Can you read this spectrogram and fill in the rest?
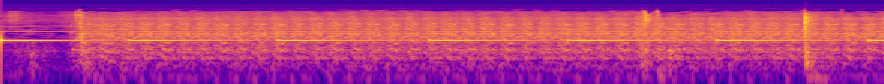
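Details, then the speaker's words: Van parked about four years, with gas added: slow, steady cranking just under one a second that never catches. Owner suspects no spark; the cause is unconfirmed. The finding is crank, no start. "still no go um I'll dump a bit more gas in why a the oil light working try number three we dumped some gas in the intake [Music] um I think we definitely got no spark I give up piece of bees"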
